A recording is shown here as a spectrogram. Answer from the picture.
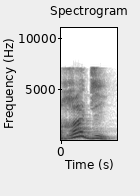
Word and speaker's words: radis: un rat dit un radis un radis un radis alors regardez bien la lettre s à la fin du moura dit elle est muette je ne la prenant ce pas deuxième syllabe alors c'est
